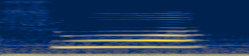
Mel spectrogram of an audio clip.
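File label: "shuo", Mandarin pinyin, first tone; 说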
